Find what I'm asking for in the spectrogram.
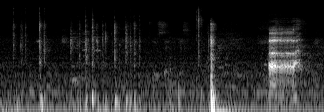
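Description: Rapid, irregular clicking of keys on a computer keyboard, moderately loud, with a few sharper clacks and a brief burst of voice near the end.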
